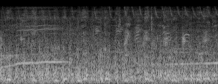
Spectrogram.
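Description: Cartoon helicopter sound effect: the overhead rotor of a home-built construction-kit flying machine spinning with a fast, steady chopping rattle as it lifts off. A thin whistling tone slides up near the start and then holds.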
